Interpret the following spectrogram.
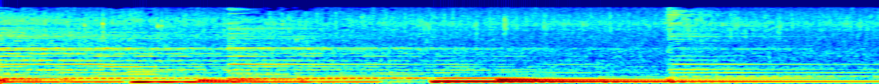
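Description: Steady rain mixed with the slow instrumental intro of a Hindi pop song: low held notes that change every second or so, with no singing yet.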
